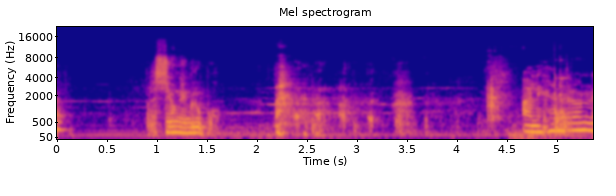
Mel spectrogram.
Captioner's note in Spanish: Risas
